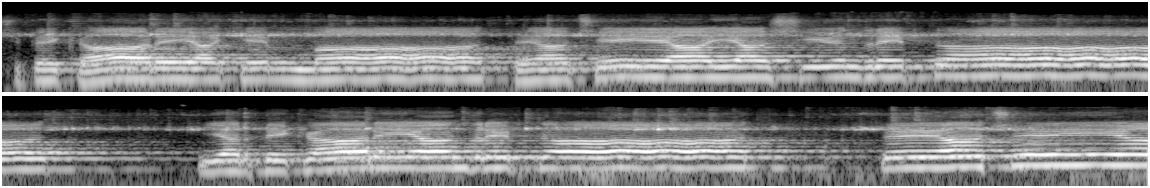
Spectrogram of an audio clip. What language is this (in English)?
Romanian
